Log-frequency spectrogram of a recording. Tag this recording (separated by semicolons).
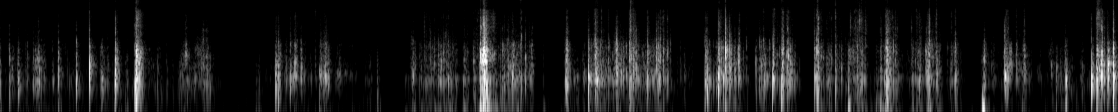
close; wooden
